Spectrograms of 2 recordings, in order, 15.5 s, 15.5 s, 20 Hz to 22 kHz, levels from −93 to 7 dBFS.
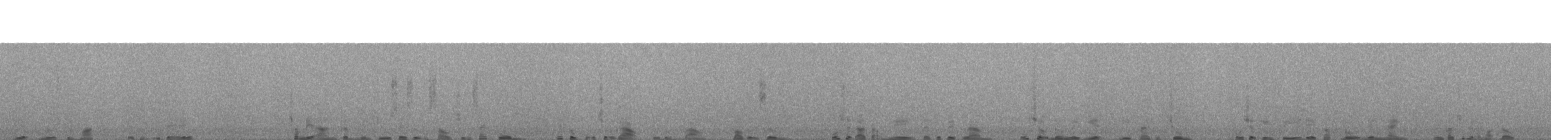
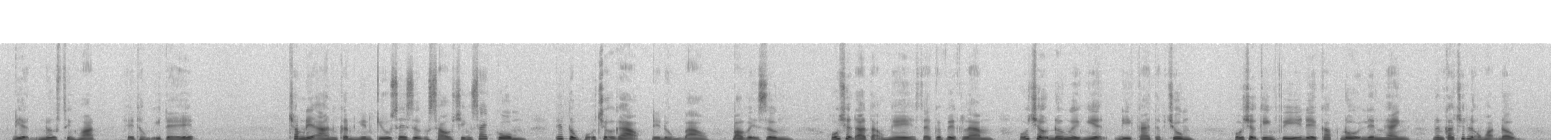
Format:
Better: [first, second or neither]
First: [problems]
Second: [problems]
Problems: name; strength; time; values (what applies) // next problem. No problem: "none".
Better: second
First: hiss; loud; throughout; 3 dB below the speech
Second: hiss; faint; throughout; 25 dB below the speech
